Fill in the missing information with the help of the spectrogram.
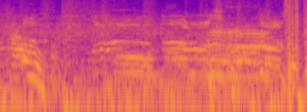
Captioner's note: struggling; fighting continues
